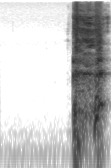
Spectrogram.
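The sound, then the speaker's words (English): A single short, harsh cough burst voiced by an adult imitating a child character coughing in a video game, loud, following a brief silence. “The kid starts fucking coughing.”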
